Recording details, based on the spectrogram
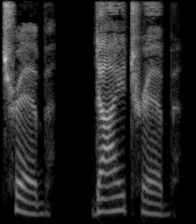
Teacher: Stress die and keep trib clear.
